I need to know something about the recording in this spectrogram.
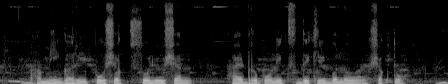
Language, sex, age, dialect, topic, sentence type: Marathi, female, 46-50, Varhadi, agriculture, statement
